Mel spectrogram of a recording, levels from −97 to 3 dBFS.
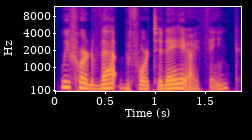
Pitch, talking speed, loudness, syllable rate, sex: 170 Hz, 290 wpm, -19 LUFS, 6.8 syllables/s, female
